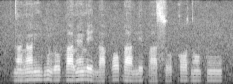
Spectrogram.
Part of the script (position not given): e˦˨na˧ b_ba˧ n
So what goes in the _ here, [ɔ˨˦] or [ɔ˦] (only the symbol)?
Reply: ɔ˦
